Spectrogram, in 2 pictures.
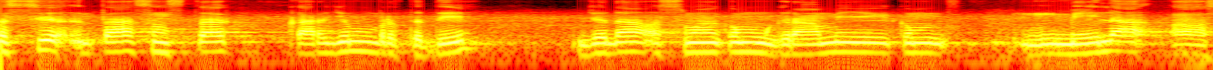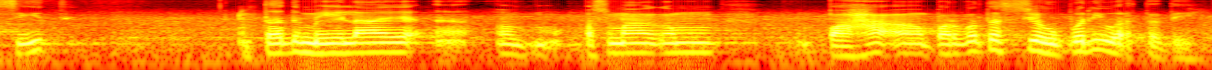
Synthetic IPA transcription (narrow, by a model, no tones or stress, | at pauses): ɐsjɐt̪aːsɐ̃nst̪ʰaːkaɾd͡ʒɐmbɐɾɐt̪ɐt̪eː | d͡ʒɐd̪aɐsmaːkɐmɡɾaːmiekɐm | meːlaːaːsiːt̪ | t̪ːɐd̪meːlaːj | ɐsmaːkɐm | pɐɦapɐɾʋɐt̪ɐsjɐupəɾiʋɐɾt̪ɐt̪e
